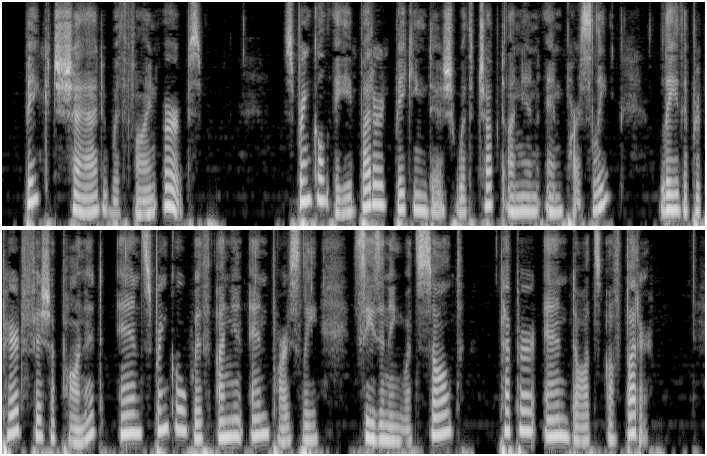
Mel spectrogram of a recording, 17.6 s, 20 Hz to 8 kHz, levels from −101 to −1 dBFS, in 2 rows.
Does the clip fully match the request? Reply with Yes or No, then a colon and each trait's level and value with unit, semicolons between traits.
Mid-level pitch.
Yes: medium, 170 Hz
